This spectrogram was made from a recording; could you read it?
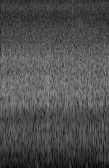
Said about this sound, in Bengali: রান্না চলো পালং শাক বেগুন আর আলু বাহ সুন্দর।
